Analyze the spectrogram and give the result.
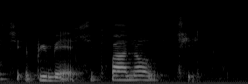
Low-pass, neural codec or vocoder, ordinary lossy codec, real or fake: none; none; none; real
